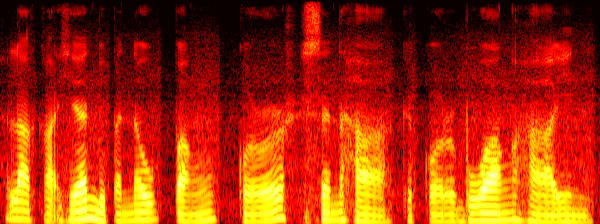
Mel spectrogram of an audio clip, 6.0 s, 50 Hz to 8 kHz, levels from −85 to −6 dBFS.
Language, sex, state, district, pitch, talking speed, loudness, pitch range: Mizo, male, Mizoram, Aizawl, 100 Hz, 110 wpm, -19 LUFS, 90-110 Hz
